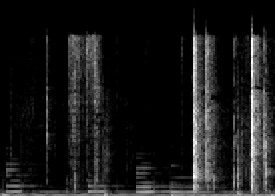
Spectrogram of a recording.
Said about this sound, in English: Let me take a sip of my water because I'm getting thirsty.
